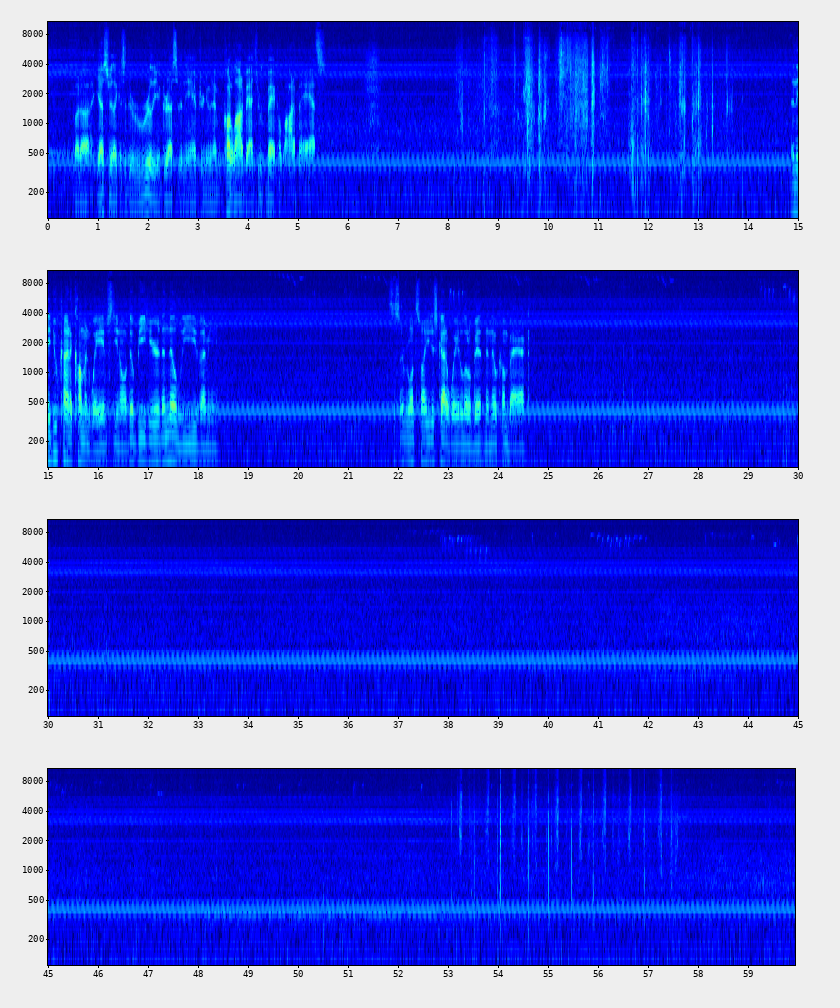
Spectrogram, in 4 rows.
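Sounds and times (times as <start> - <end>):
faint two-tone hum: 0.0 - 59.9
quick run of clicks: 53.0 - 57.7.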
